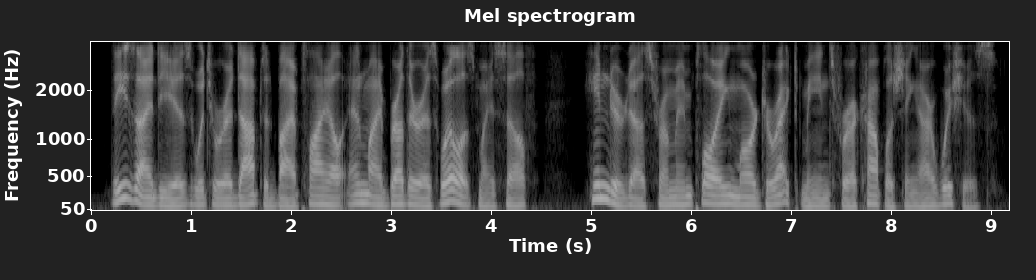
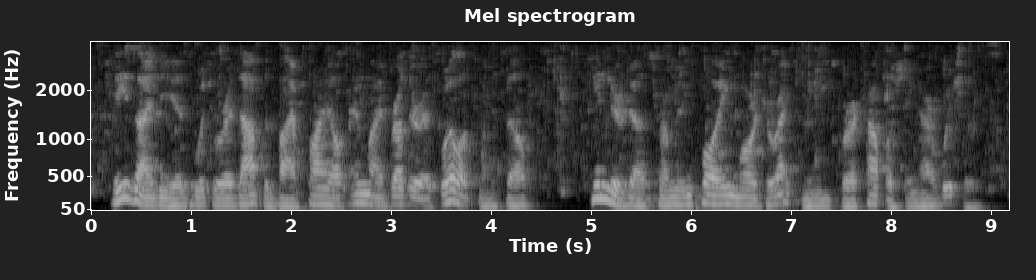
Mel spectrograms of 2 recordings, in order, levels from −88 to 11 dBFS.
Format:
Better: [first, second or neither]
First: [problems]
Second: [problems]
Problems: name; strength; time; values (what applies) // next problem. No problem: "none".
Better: first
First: none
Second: noise reduction (classical method WPE with log-MMSE)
